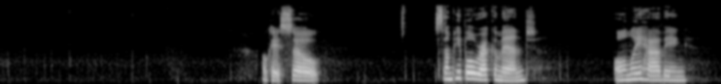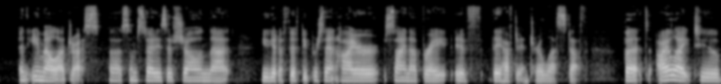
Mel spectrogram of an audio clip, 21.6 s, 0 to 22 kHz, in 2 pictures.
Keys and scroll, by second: 0.0-2.8 typing.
